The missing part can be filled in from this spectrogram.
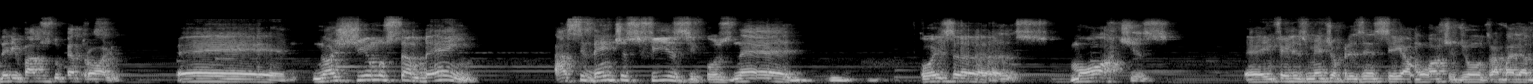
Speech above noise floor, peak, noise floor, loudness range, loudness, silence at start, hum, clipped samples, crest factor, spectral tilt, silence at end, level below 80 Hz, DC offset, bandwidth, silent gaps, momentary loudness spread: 27 dB; -8 dBFS; -47 dBFS; 3 LU; -21 LUFS; 0 s; none; under 0.1%; 14 dB; -4 dB/octave; 0 s; -64 dBFS; under 0.1%; 10 kHz; none; 8 LU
